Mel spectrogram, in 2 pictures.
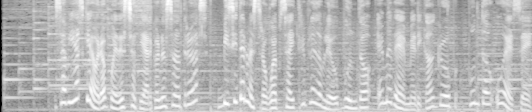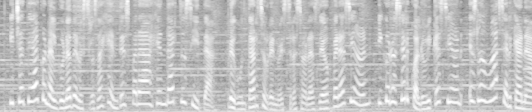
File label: Radio Or TV spot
